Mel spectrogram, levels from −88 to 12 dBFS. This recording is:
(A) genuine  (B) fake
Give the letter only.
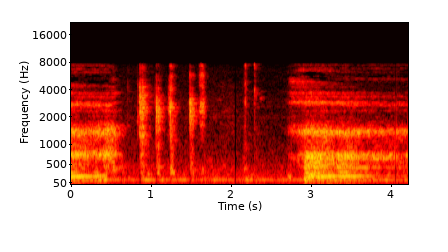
A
